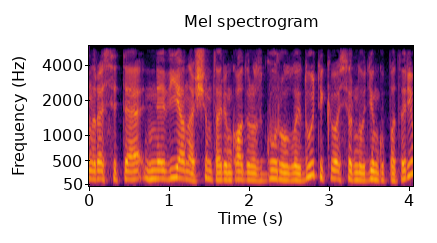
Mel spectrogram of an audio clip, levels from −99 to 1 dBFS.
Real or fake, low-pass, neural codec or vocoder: real; 5.4 kHz; none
